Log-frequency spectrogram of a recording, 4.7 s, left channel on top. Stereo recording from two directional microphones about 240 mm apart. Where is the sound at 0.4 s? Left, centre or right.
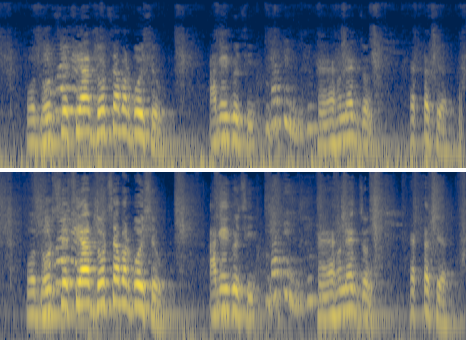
Right.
